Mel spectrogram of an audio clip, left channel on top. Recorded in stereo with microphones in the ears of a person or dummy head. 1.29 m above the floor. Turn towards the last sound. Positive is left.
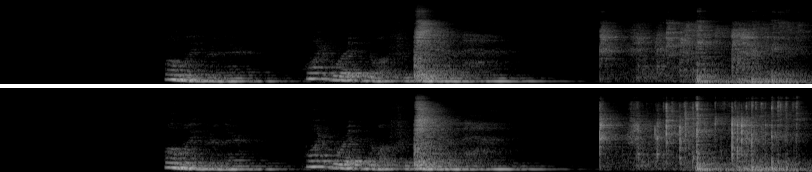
turn(degrees=-25)  # may be behind; listen again after turning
